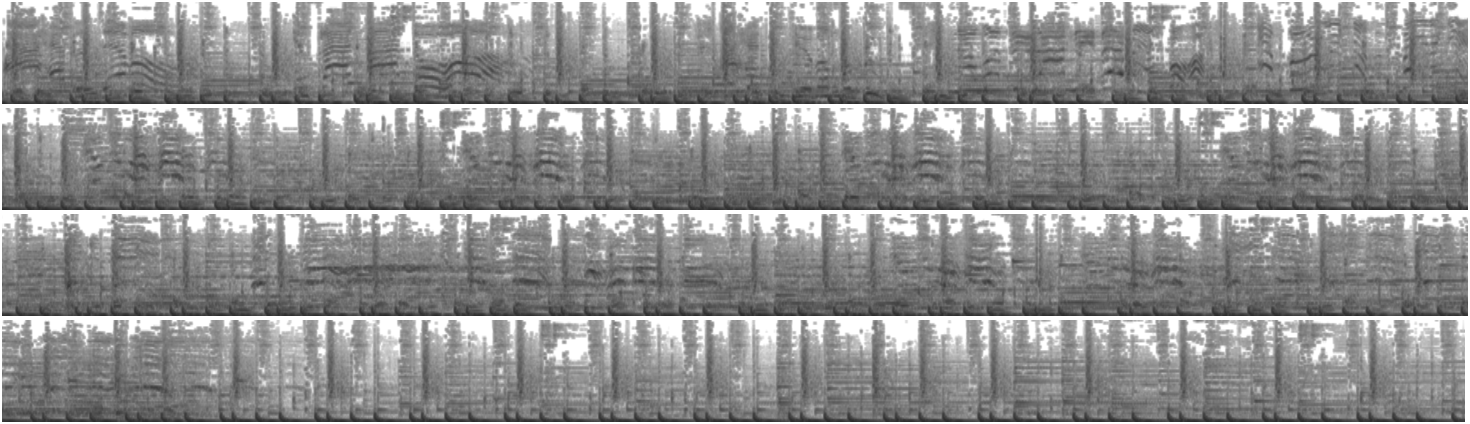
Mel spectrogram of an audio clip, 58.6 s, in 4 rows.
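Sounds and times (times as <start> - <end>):
tribal jazz house mix: 0.0 - 58.6.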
